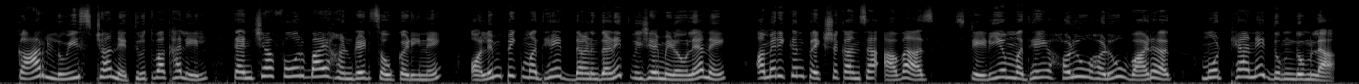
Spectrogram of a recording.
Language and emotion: Marathi, happy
